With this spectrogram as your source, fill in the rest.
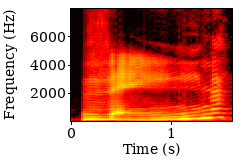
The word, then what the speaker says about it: vain: let's tap it out vain vain perfect vain let's sound it away so that E is silent but it tells the other vowel to say his name let's go ahead and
